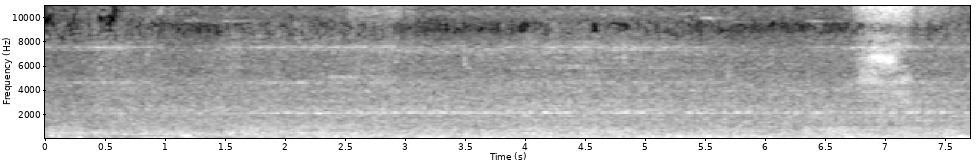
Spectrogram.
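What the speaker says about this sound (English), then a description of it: "I hear a train" A continuous low rumble and roar of a train passing at a distance on Yonge Street in downtown Toronto, steady throughout with no voices.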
